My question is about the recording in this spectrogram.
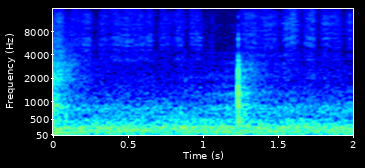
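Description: Chalk writing on a chalkboard: faint scratching strokes, with one short sharp click a little over a second in.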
